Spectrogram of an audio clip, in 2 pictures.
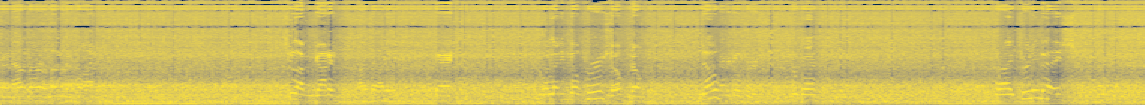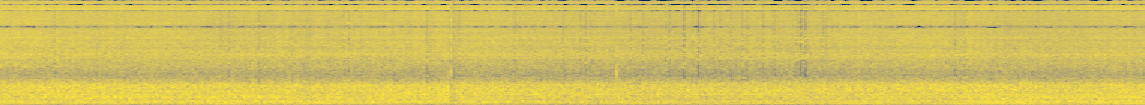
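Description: Steady rush of air over a glider in flight, heard from inside the cockpit, with a few brief wavering tones partway through.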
